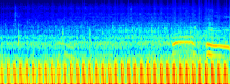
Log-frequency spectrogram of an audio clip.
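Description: Motorcycle engine idling with a steady, rapid, even beat.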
